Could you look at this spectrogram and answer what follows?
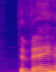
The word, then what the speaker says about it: duvet: duvet has a silent T, and it's kind of a French word.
